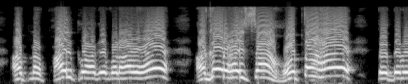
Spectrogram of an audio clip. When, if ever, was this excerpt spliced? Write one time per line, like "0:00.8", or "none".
none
